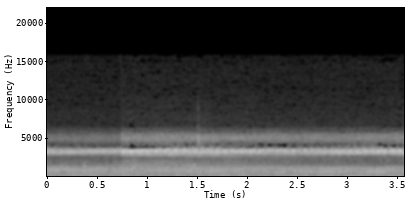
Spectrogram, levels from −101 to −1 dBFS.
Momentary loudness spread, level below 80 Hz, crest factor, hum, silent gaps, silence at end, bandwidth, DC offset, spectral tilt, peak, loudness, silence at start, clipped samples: 5 LU; -52 dBFS; 18 dB; none; none; 0 s; 14 kHz; under 0.1%; -3.5 dB/octave; -8 dBFS; -23 LUFS; 0 s; under 0.1%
